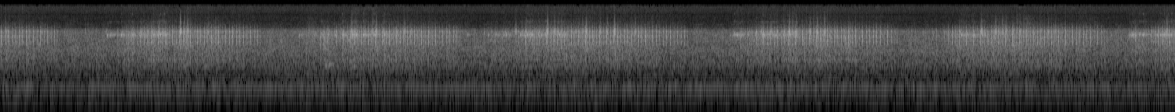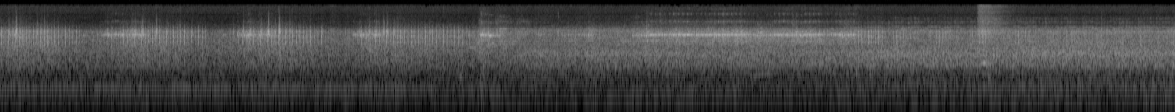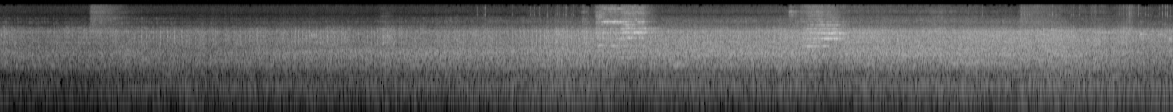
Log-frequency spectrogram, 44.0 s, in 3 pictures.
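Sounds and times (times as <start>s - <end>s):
train wheels and engine rumbling: 0.0s - 44.0s
high metallic squeals: 20.7s - 25.6s, 36.6s - 37.7s, 39.1s - 40.4s.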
